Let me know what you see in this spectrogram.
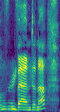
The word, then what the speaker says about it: Vandana: Vandana, and I said, I put the stressor on the wrong syllable, so I apologize. I said Vandana, so Vandana, thank you so much for joining us.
